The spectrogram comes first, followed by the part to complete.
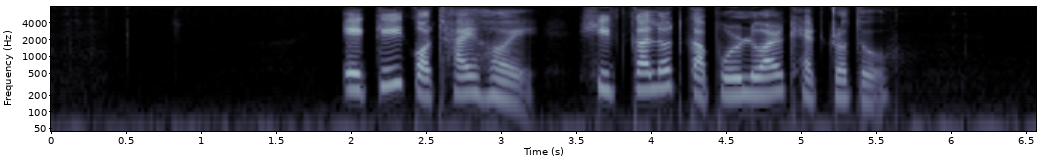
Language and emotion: Assamese, neutral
